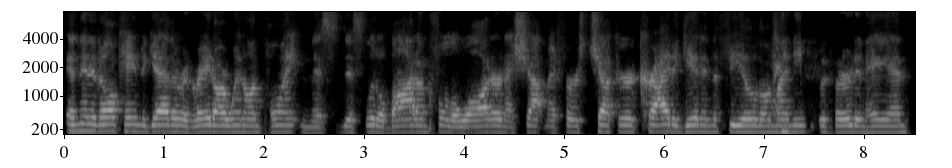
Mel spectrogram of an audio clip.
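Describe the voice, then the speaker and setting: A man's voice: fairly high pitch, monotone, fairly quick, few pauses. A man telling hunting stories as an interview guest, earnest and emotional, often saying "man" and "dude". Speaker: podcast guest, upland hunter and dog kennel owner. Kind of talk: casual storytelling interview.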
